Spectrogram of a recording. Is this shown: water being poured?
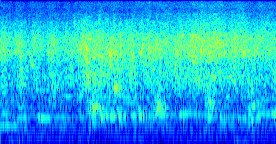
yes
